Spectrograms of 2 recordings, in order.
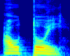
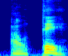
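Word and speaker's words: αὐτῷ: tornar autto Lembrando que eu não posso pronunciar o iota não é autoi é alto e não é altei é aute o que significa alto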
